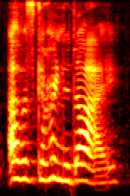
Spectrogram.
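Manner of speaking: ordinary talk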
